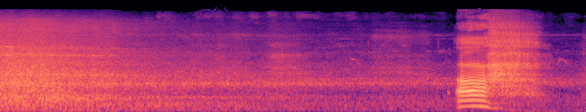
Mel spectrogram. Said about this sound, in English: Sorry, train.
